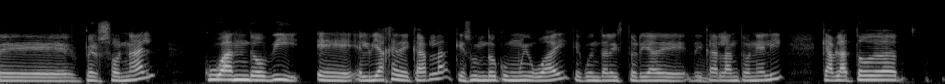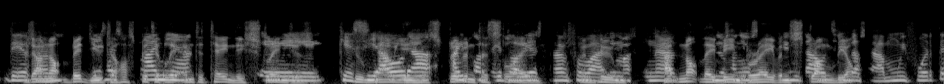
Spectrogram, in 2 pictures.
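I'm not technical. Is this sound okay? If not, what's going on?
No. The voice repeatedly dips, goes dull or drops out in short pieces at 10.0 to 11.3 s, 12.0 to 12.7 s, 13.3 to 15.0 s, 15.5 to 16.0 s and 16.5 to 18.2 s. This is speech suppressed in double talk. When both sides of a call talk at once, the echo canceller likely mistakes this talker's voice for echo from the loudspeaker and turns it down. The longest and deepest cuts come near the end.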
